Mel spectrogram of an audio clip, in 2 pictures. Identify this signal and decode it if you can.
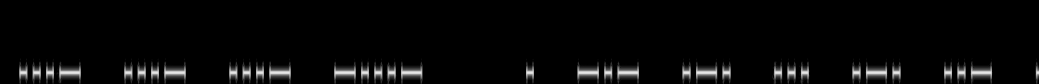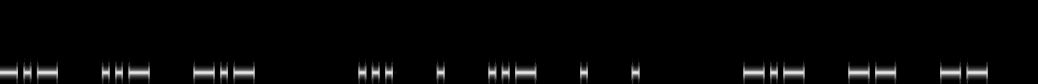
Morse code, heard as a keyed tone, about 18 wpm, spaced as for 12 wpm, 550 Hz. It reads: VVV<BT> EKRSRUKUK SEUEE KMM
